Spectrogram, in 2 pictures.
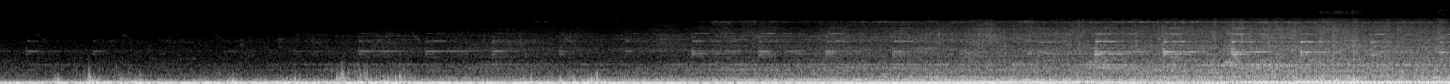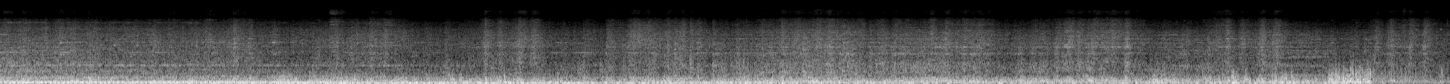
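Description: Canadian National freight diesel locomotives passing close by with a loud, deep engine rumble. The train's cars follow, their wheels clicking rhythmically over the rail joints as the rumble fades in the last third.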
